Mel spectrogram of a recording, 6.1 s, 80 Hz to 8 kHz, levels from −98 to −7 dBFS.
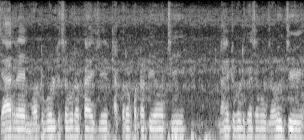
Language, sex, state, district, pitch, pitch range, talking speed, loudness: Odia, male, Odisha, Malkangiri, 125 Hz, 120-130 Hz, 150 wpm, -18 LUFS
